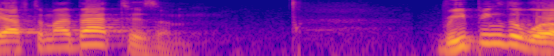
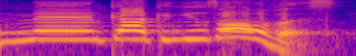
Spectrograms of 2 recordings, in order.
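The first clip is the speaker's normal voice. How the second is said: laughing realization; 14 semitones higher than usual. Retold or imitated.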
